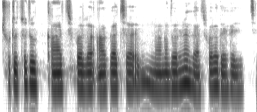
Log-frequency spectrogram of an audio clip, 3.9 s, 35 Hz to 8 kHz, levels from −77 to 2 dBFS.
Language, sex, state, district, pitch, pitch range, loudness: Bengali, male, West Bengal, Dakshin Dinajpur, 120 Hz, 115-130 Hz, -19 LUFS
